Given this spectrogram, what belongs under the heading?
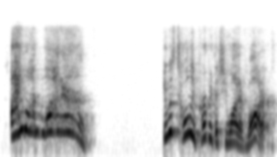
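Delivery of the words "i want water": put-on shrill, very high child's screaming voice. A parent retells her oldest daughter screaming at her in the kitchen, imitating a child screaming. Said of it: "She would scream to me".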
